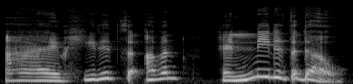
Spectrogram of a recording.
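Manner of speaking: high, drawn-out witch voice; old witch. A narrator's reading. Old witch luring Gretel, high slow voice. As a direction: draw it out as a scheming witch. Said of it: "said the old witch".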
